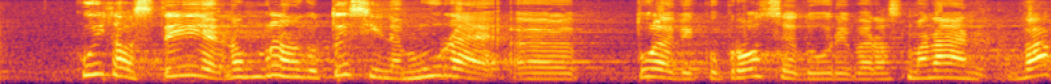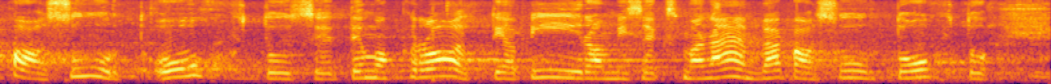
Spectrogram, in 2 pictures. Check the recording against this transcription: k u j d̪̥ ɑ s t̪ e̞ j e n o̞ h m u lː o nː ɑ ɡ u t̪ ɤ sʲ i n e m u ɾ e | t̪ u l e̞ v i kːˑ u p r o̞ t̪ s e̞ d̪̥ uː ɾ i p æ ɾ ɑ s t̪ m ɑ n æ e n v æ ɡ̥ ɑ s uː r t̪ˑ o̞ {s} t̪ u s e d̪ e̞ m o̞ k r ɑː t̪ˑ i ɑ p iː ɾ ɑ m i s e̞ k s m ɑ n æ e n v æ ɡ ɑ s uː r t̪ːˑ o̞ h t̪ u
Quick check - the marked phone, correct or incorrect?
incorrect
